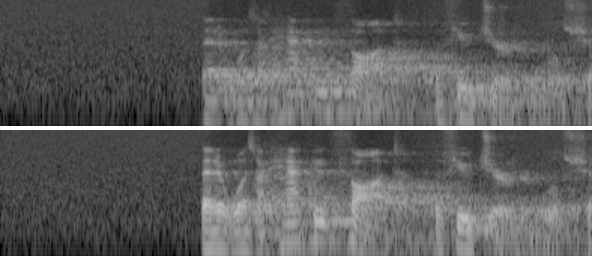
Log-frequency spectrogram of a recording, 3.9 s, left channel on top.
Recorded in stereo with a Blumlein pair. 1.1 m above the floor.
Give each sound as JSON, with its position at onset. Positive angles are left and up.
{"t": 1.3, "sound": "a man speaking", "azimuth_deg": -35, "distance_m": 2.5}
